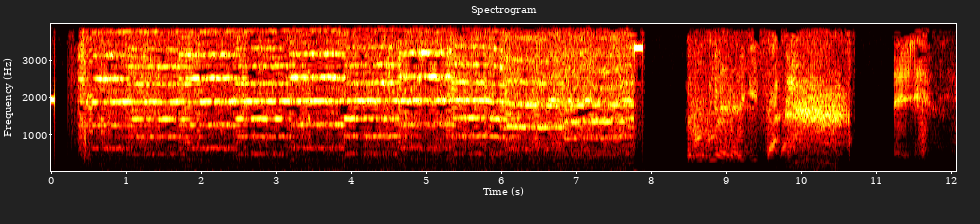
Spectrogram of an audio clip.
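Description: An old-fashioned whistle siren on a passing vehicle, heard as a recording, sounds a loud steady tone rich in harmonics for about eight seconds, then cuts out and returns in three shorter bursts separated by silences.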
